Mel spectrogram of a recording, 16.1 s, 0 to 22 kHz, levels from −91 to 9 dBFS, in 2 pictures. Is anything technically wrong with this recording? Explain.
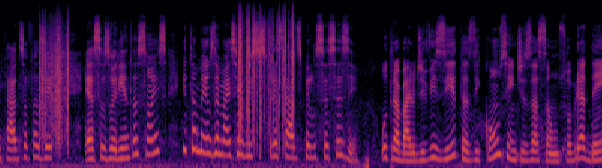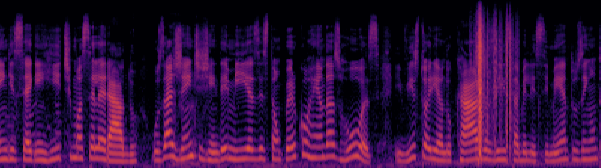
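Yes. Dense, uneven scratching bursts, cable scratch noise, break in from 0.52 to 0.92 s, 3.19 to 3.96 s and 14.28 to 14.95 s. They run about as loud as the sound itself, somewhat louder in the last burst. The likely cause is a worn cable or connector shifting and rapidly changing its contact resistance.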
